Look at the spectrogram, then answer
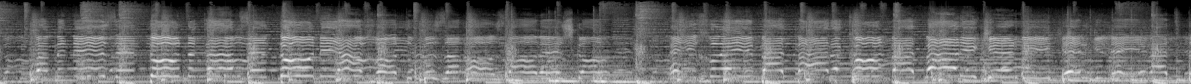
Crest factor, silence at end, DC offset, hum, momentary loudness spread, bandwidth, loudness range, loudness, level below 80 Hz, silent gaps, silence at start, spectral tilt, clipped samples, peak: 12 dB; 0 s; under 0.1%; none; 5 LU; over 20 kHz; 3 LU; -11 LUFS; -26 dBFS; none; 0 s; -4 dB/octave; 0.4%; 0 dBFS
